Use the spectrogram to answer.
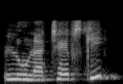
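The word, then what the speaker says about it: Lunacharski: Rivera fue invitado por Lunachevski, así se pronuncia bien difícil.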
